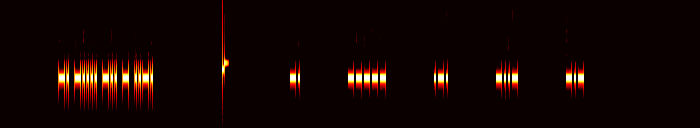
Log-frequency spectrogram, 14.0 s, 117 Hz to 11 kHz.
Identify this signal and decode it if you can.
Morse code, heard as a keyed tone, about 30 wpm, spaced as for 13 wpm, 700 Hz. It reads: N6DTF N0RXK
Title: USA Call Signs - 8x Character Spacing - 30wpm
